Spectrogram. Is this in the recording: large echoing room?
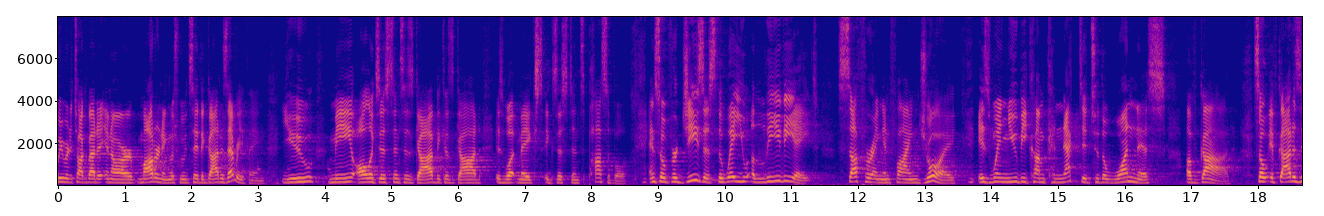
yes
